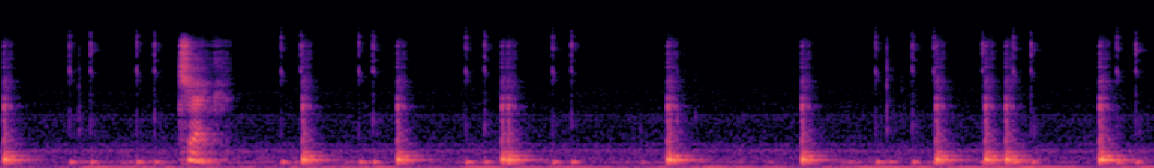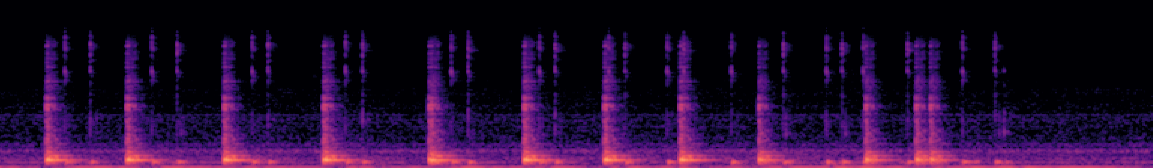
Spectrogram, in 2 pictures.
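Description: A chess piece clicks down on a board again and again at a quick, steady pace.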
